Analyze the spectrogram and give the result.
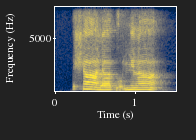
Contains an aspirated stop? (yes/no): no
